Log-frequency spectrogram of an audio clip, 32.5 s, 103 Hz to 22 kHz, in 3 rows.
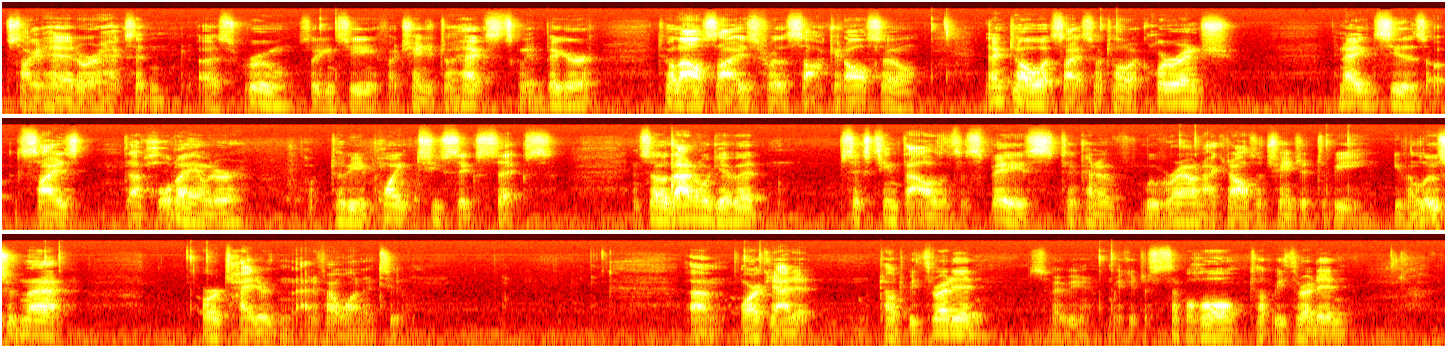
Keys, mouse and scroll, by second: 2.4 click, 6.9 click, 8.2 click, 19.6 click, 20.7 click, 21.9 click, 23.0 click, 27.2 click, 29.9 click.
